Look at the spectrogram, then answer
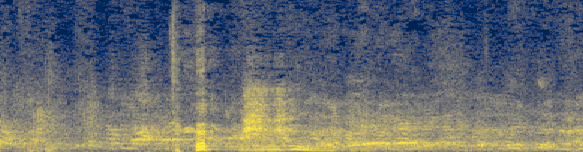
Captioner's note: laughs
